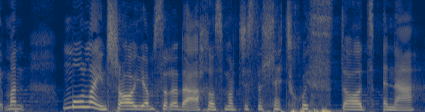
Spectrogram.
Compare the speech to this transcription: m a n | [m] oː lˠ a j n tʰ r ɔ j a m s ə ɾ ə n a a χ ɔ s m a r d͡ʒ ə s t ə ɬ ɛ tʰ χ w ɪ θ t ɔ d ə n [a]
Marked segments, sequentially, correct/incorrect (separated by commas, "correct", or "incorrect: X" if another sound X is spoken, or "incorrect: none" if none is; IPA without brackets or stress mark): correct, correct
